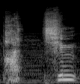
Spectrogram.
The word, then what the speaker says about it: パッチム: ですよねパッチムこの発音は日本語だからこれからはパッチンと発音しますので皆さんも覚えてくださいねこのパッチムはトータル 27 個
